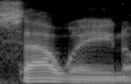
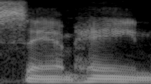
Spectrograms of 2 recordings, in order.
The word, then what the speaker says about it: Samhain: no internet and so they were mispronouncing it as Sam Hayne based on the way it's spelled ah like me uh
